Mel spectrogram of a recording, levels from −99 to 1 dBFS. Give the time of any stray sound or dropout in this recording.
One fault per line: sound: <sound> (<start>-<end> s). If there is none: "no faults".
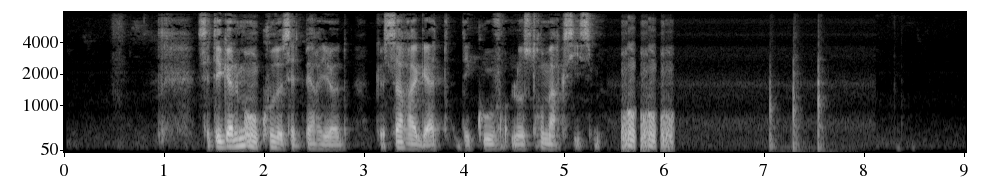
sound: laugh (5.6-6.1 s)
sound: thud (7.0-8.0 s)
